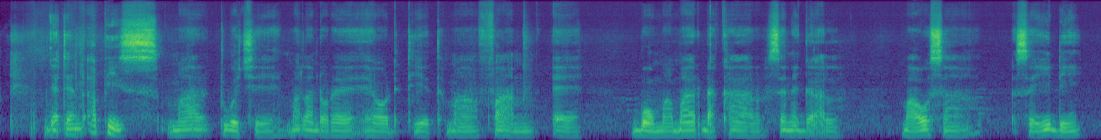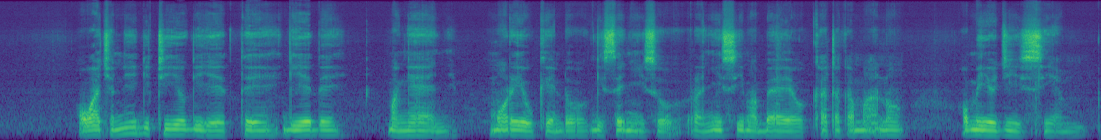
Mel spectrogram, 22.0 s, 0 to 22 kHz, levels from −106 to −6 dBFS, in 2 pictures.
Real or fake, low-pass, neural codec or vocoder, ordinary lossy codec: fake; none; vocoder, 44.1 kHz, 128 mel bands, Pupu-Vocoder; none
